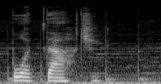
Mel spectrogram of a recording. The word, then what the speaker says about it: boa tarde: So we are still getting the J sound because when D-E is ending a word, you are going to get the sound J. Boa tarde.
